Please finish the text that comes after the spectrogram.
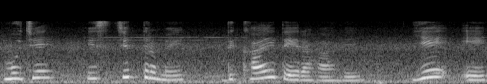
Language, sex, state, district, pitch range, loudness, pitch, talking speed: Hindi, female, Madhya Pradesh, Dhar, 200-310 Hz, -15 LUFS, 260 Hz, 125 wpm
